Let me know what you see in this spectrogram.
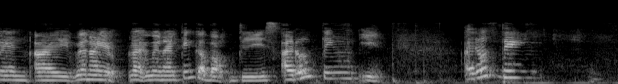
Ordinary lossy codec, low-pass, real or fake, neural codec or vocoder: none; 7.2 kHz; fake; codec, 44.1 kHz, 3.4 kbps, Pupu-Codec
